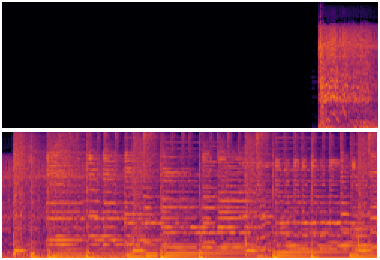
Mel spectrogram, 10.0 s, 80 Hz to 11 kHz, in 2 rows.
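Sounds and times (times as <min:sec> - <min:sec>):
car engine starting: 0:04.2 - 0:07.0.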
